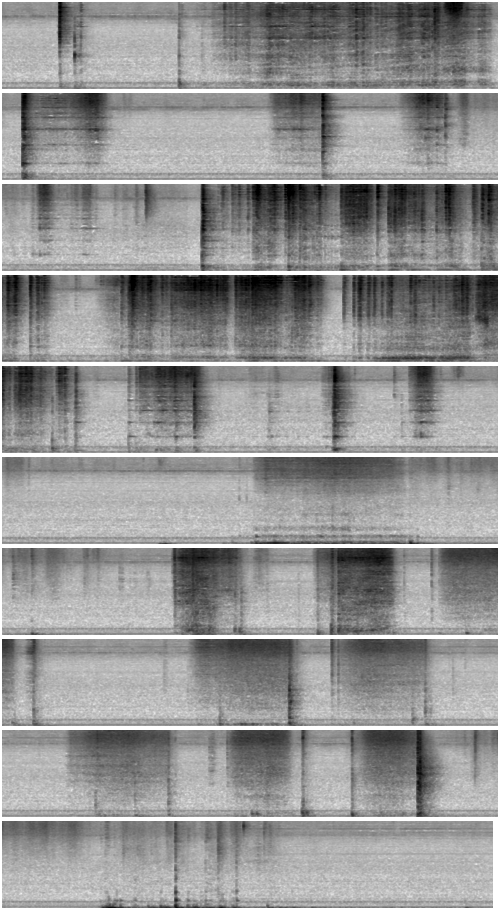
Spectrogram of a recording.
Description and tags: pots and pans / drawers
Pots and pans being slid across hardwood floor as well as wooden drawers opening and closing. just some various sound effects made for a stop-motion.
closing, drawers, opening, pans, pots, scraping, shuffle, sliding, sound-effects, wood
